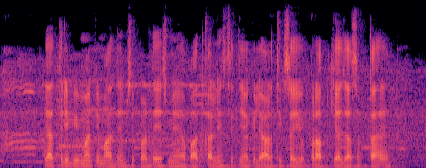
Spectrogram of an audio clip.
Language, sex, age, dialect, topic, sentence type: Hindi, male, 31-35, Awadhi Bundeli, banking, statement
